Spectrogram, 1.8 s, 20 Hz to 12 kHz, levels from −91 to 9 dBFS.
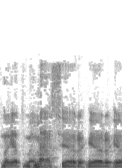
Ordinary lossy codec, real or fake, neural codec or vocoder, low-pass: MP3, 32 kbps; real; none; 10.8 kHz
